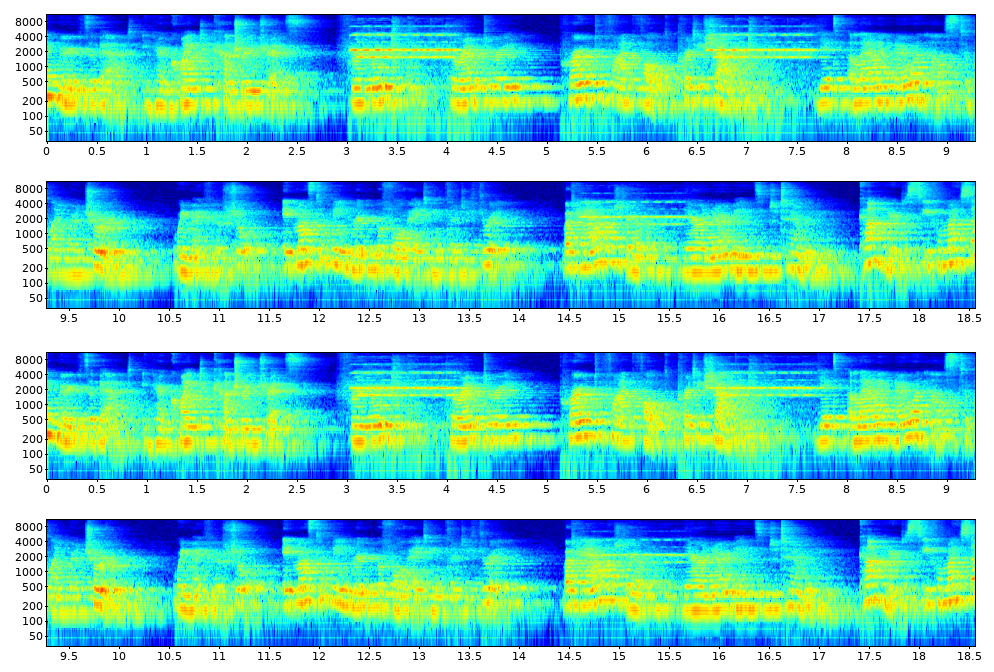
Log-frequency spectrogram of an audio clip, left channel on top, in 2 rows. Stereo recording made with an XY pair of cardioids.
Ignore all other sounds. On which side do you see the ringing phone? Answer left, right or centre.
left.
